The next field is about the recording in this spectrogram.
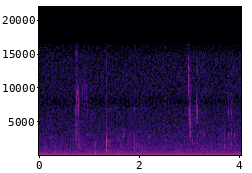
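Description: Chewing of a Brain Blaster Sour Breaker sour hard candy, with a few sharp crunches spaced irregularly and soft mouth sounds between them over a steady low hum; no one speaks.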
